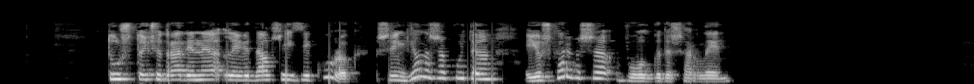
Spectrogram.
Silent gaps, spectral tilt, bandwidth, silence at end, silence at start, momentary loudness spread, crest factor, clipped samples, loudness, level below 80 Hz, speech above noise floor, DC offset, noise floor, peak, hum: none; -3.5 dB/octave; 7.8 kHz; 2.45 s; 1.1 s; 6 LU; 16 dB; under 0.1%; -16 LUFS; -56 dBFS; over 74 dB; under 0.1%; under -90 dBFS; 0 dBFS; none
